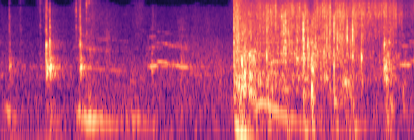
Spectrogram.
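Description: A stone hatchet thuds into a carcass.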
